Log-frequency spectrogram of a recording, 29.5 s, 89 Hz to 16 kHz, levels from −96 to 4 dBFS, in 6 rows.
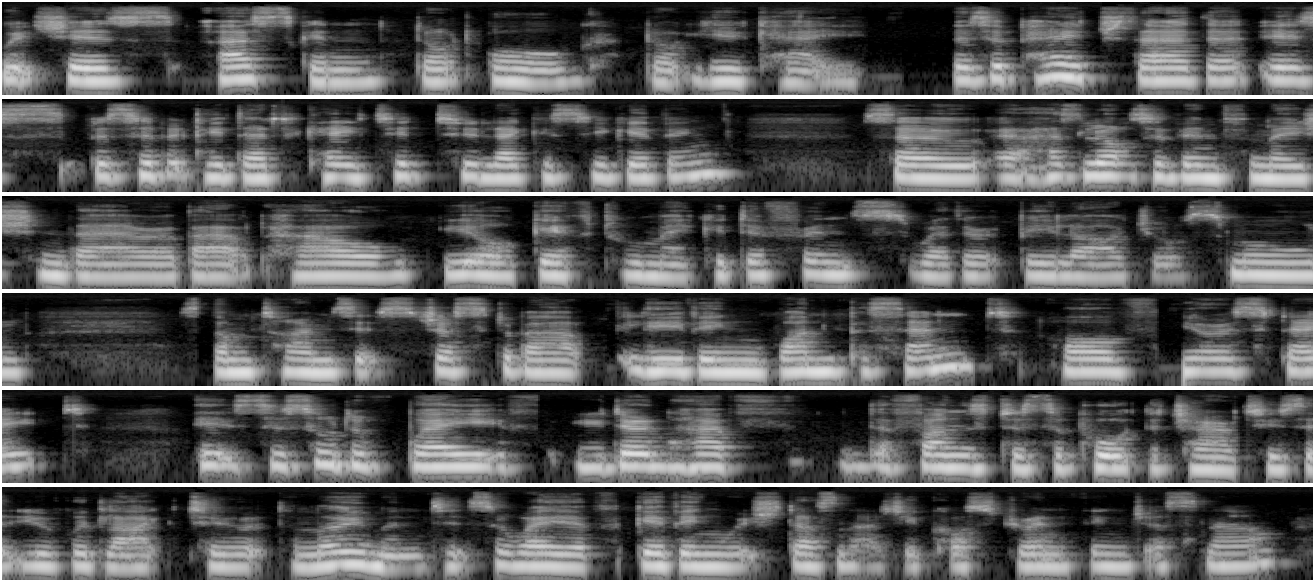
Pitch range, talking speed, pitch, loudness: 190-215 Hz, 165 wpm, 200 Hz, -21 LUFS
